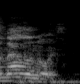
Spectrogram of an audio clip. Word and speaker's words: Malinois: Oh, it's a Malinois. Okay. Malinois. So Rue, a Malinois, saved his neighbors, quote, by alerting his owners to a fire next door.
